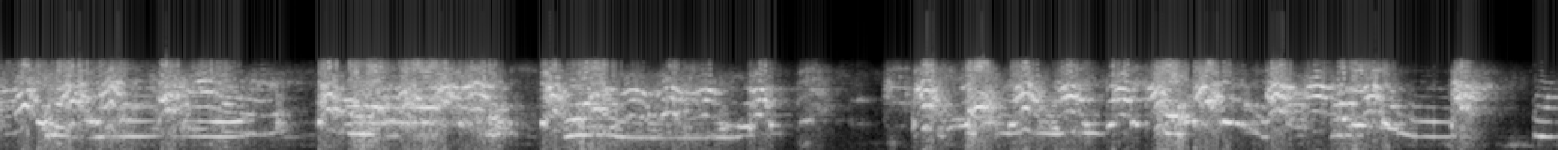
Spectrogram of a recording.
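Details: Basset hound and Jack Russell terrier puppy Sophie and Fenway answer their own recorded howling: drawn-out, quavering howls mixed with choppy yips and barks, a short gap near the middle before the chorus resumes.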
